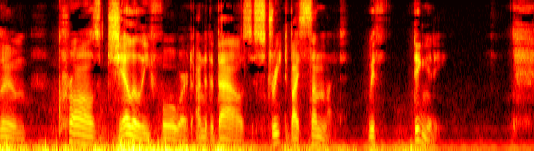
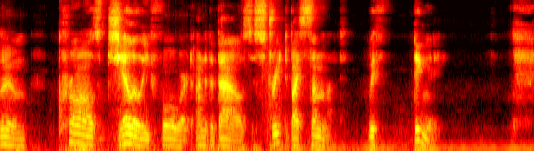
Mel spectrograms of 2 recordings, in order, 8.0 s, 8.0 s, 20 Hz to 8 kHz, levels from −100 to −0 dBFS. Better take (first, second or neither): first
